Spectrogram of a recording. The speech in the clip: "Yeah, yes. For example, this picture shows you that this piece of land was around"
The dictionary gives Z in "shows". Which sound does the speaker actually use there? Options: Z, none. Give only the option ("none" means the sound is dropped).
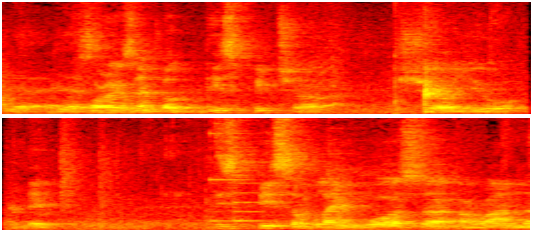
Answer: none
